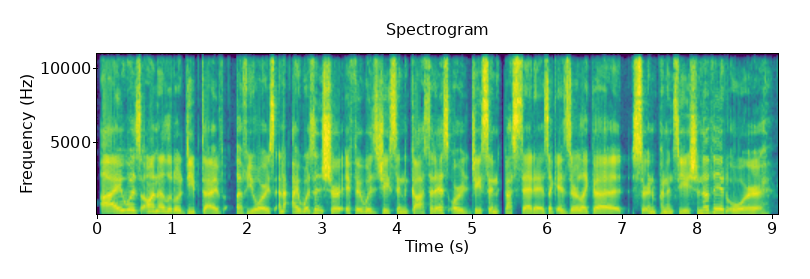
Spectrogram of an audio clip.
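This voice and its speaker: A man hosts a podcast with sassy energy, quick and punchy in his delivery. His voice sits close and dry on the mic with no room sound. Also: mid-range voice, lively intonation, no echo. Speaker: podcast host. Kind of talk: casual interview chat.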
